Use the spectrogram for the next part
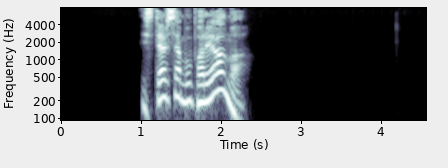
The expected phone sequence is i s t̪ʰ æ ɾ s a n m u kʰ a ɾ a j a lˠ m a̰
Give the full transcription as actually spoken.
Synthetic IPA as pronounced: i s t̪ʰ æ ɾ s æ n b u pʰ a ɾ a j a lˠ m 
